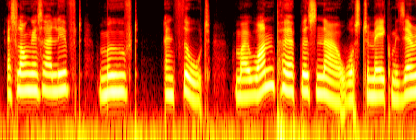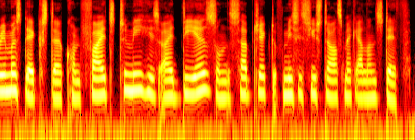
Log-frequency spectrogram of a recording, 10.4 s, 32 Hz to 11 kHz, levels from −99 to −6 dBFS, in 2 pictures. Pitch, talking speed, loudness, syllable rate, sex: 215 Hz, 175 wpm, -17 LUFS, 5.0 syllables/s, female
